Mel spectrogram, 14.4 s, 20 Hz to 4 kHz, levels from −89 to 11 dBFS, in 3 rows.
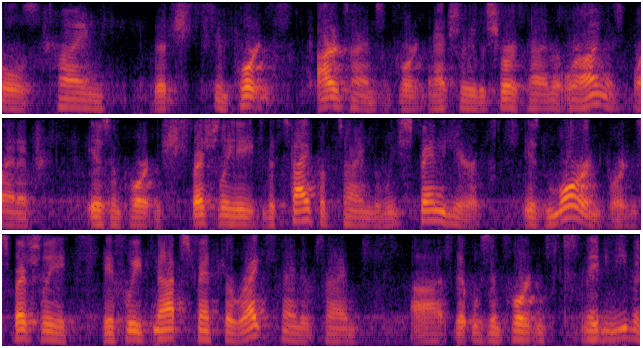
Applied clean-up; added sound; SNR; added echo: neural separator model SepFormer DNS4.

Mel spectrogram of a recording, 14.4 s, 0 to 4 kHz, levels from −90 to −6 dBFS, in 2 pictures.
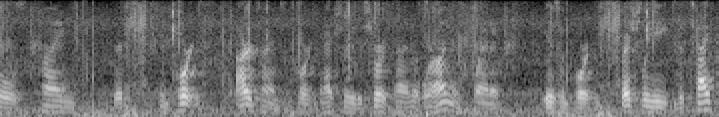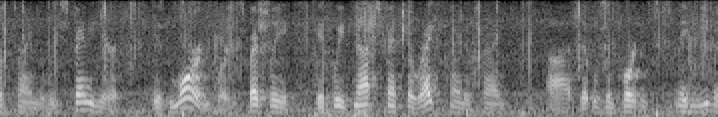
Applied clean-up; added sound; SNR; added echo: none; Crumpling, crinkling; 10 dB; none.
